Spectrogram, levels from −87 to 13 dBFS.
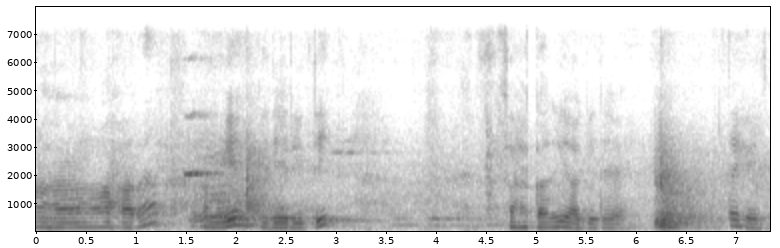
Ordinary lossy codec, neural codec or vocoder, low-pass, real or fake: none; none; 7.2 kHz; real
